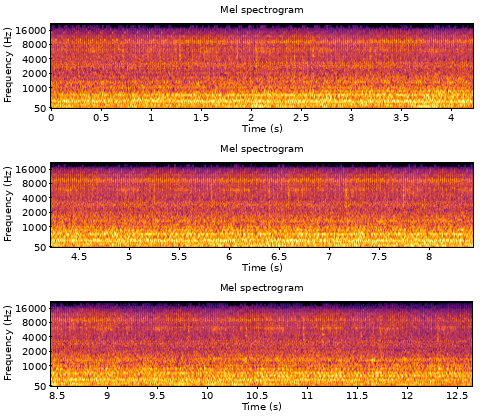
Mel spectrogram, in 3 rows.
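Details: Alfa Romeo 156 V6 in for a timing belt replacement, cold start: a steady cold idle with an irregular ticking rattle over the hum; two distinct abnormal noises, not noticeable when warm, source not identified.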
